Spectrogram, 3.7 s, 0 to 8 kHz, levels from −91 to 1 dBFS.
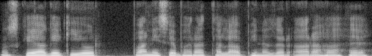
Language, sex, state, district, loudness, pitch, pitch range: Hindi, male, Jharkhand, Ranchi, -16 LUFS, 120 Hz, 120-125 Hz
